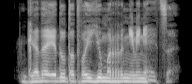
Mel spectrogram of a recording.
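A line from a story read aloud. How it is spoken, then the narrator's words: Raven grumbling. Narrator (Russian): проворчал ворон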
